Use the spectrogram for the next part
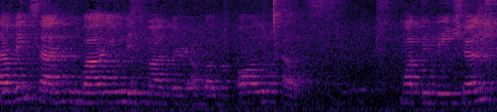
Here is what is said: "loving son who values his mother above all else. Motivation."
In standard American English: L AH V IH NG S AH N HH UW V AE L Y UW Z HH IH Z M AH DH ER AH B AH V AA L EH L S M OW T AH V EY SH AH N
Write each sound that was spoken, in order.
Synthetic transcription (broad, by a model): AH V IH NG S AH N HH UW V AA L Y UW HH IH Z M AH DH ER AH B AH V AA L EH L S M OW T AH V EY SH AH N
